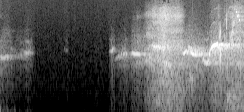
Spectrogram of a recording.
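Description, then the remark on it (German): Soft, thin bird chirps and whistled notes in a quiet outdoor setting just after sunset, faint at first, then joined by a brief rustling wash of noise as the calls continue. “wir sitzen hier, haben uns die Schlafsäcke über die Beine geschwungen, die Vögel zwitschern, die Sonne ist gerade untergegangen”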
